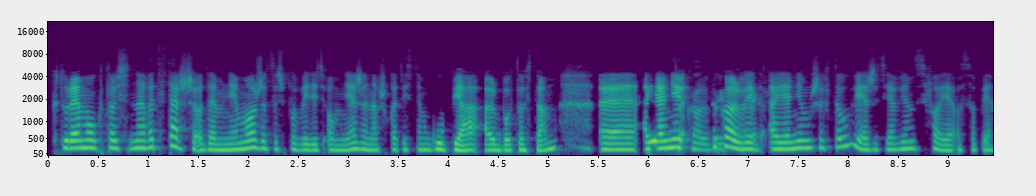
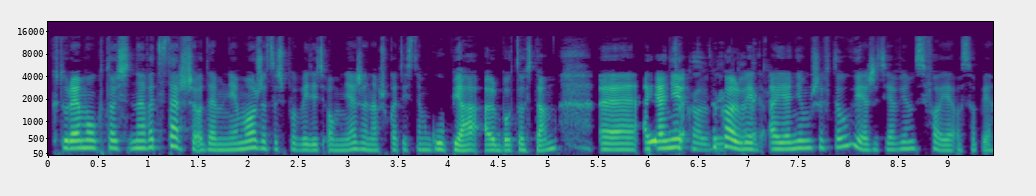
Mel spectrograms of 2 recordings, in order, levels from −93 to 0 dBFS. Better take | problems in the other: second | muffled; slightly; fading above 3 kHz

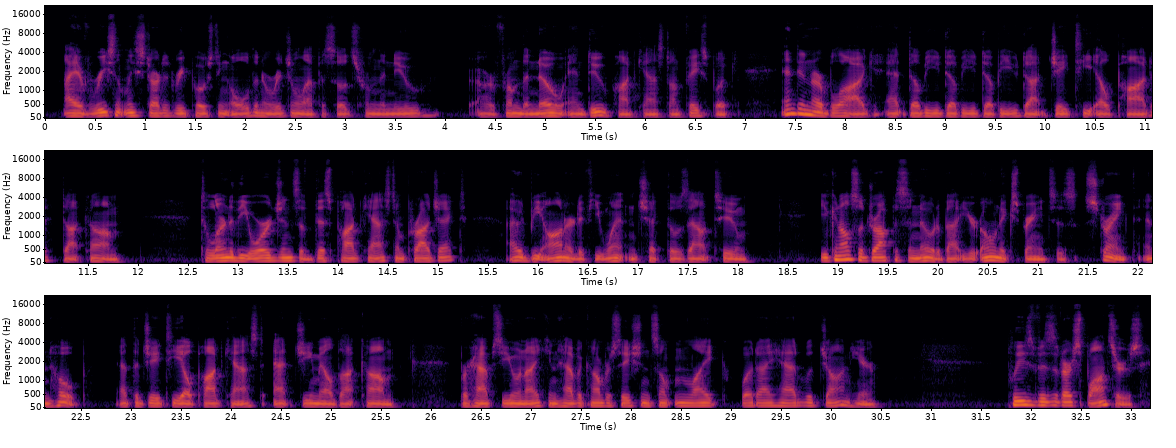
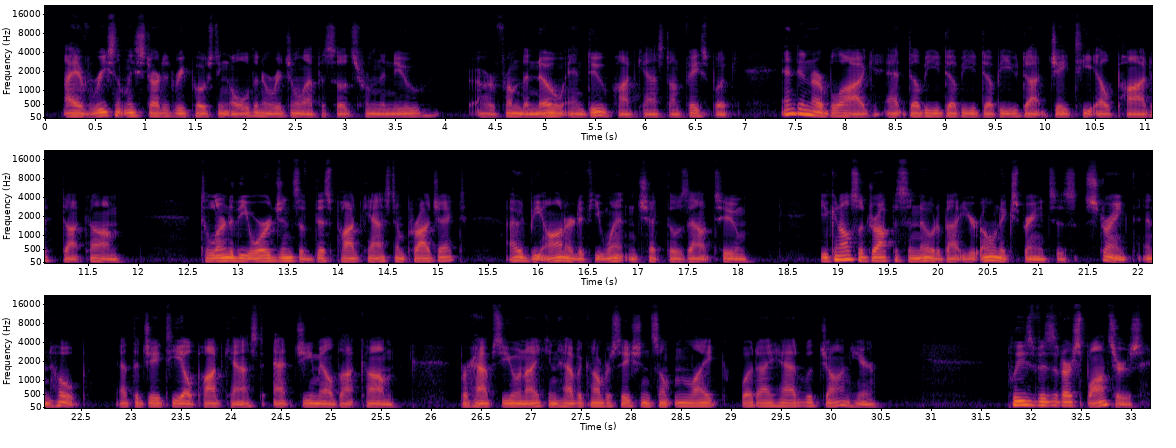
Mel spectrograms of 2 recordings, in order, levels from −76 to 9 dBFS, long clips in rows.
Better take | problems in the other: neither | none

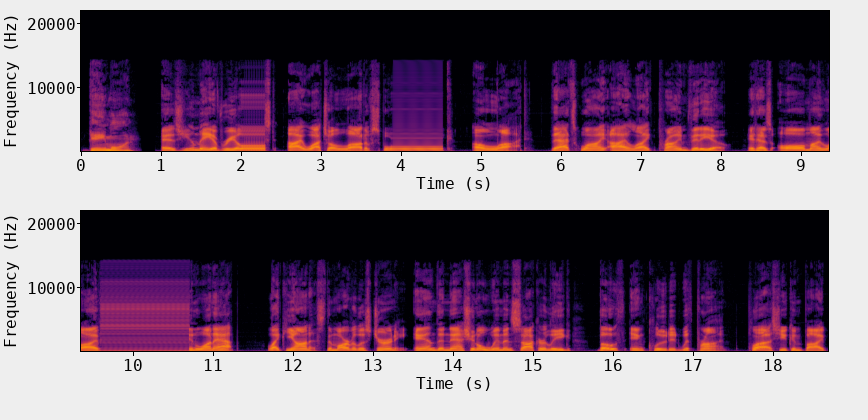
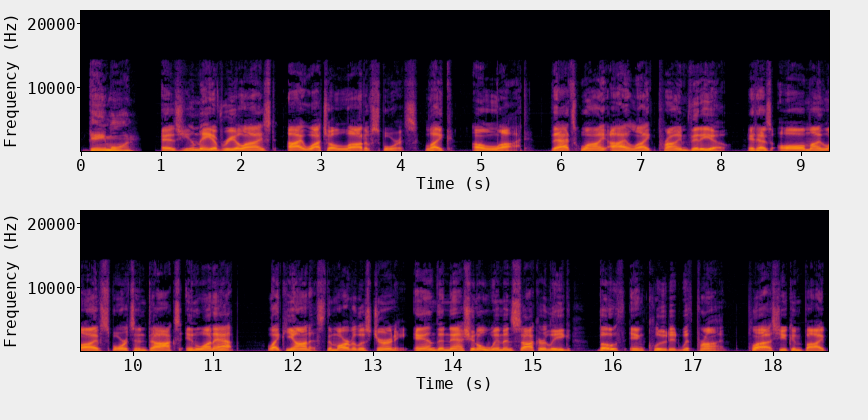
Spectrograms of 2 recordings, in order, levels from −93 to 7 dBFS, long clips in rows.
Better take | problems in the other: second | audio freezing; at 2 s, at 4 s for 0.5 s and at 9.5 s for 1 s

